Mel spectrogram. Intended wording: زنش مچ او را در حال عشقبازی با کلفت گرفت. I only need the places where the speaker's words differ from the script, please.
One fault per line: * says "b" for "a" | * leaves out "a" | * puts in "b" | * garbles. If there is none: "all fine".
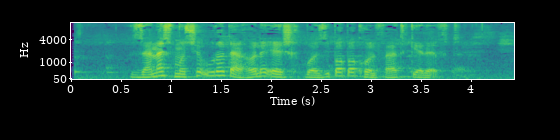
* puts in "با"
